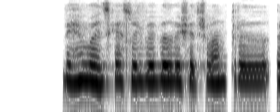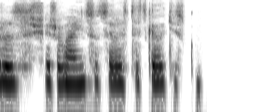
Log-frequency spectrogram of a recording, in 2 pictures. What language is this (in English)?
Czech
